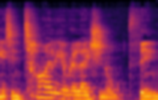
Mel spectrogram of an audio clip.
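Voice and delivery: ordinary talk, nothing marked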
